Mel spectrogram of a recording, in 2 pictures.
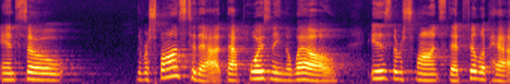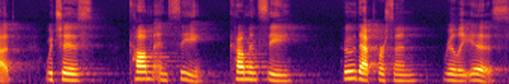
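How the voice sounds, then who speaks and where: In an American accent, a woman speaks very slowly at a fairly high pitch with ordinary pitch variation. She leaves long, frequent pauses. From US South, Alabama. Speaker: pastor. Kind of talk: sermon. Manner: conversational, frequent fillers.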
